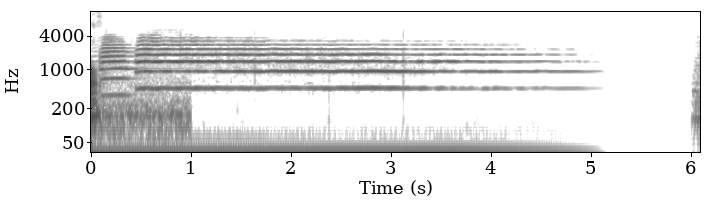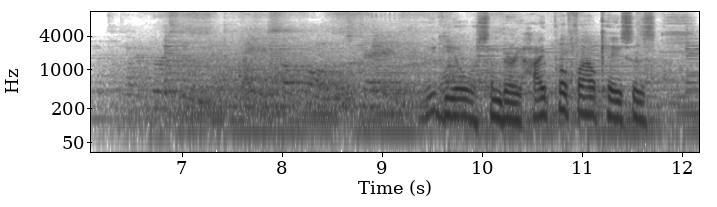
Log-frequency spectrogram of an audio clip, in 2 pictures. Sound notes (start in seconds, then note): 0.2 taps music; 6.4 crowd chattering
